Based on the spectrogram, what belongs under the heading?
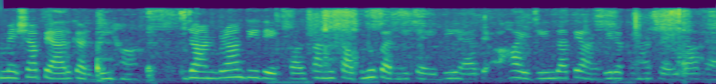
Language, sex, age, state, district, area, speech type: Punjabi, female, 18-30, Punjab, Pathankot, urban, spontaneous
